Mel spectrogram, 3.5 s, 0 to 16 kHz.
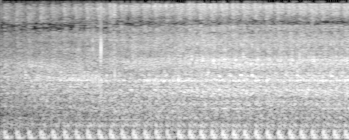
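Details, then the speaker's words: Cabriolet just started after fuel valve opened, compression tested at 121 PSI: steady, smooth low idle pulsing about three times a second, no knocks or misses, runs like butter; normal idle. "It's like butter. Sounds good."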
